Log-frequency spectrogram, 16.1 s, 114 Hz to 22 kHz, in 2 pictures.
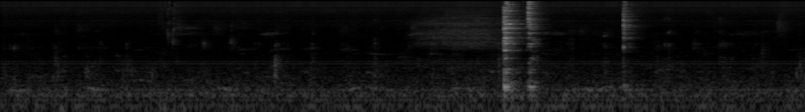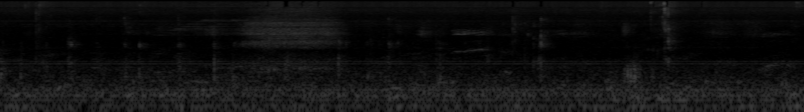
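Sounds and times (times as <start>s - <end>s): utensil clinking against a dish: 4.9s - 6.5s.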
